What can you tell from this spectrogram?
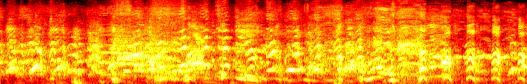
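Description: A group of people laughing, with scattered chatter mixed in.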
